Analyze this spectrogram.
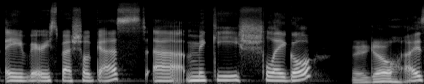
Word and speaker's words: Schlagel: I am here today with a very special guest, Micky Schlagel. There you go. I said it right. You got it. Schlegel like bagel.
